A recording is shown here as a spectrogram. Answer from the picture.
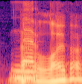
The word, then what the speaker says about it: Navratilova: Navratilova.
